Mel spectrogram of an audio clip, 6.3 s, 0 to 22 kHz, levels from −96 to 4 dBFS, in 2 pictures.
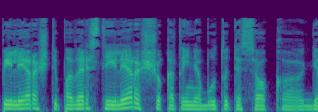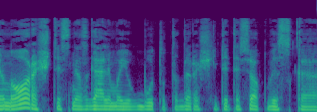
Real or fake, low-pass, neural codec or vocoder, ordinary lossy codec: fake; 14.4 kHz; vocoder, 44.1 kHz, 128 mel bands every 256 samples, BigVGAN v2; MP3, 48 kbps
